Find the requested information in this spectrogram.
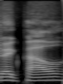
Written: Drake Powell

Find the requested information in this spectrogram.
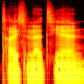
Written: Tyson Etienne

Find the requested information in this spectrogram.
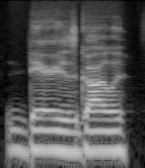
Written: Darius Garland

